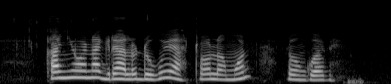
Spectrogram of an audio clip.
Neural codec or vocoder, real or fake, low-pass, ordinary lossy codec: none; real; 10.8 kHz; none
